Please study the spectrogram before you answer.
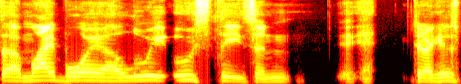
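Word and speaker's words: Oosthuizen: for second with uh my boy uh louis ustheisen did i get his pronunciation how do you pronounce it louis ustasen and of course colin maracala a 64 today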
